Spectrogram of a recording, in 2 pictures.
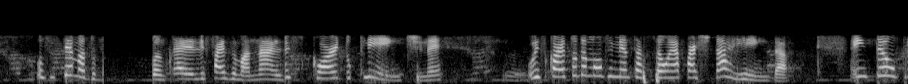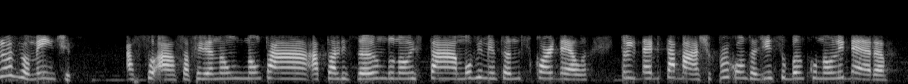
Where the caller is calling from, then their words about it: Piracicaba, São Paulo, Brazil; Eu sou daqui de Piracicaba, São Paulo. Um pouquinho longe.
